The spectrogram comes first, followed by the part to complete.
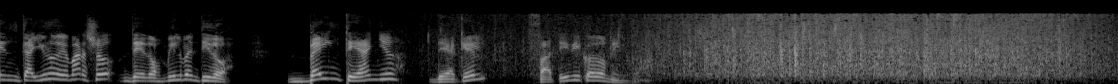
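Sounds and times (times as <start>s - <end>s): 
speech: 0.0s - 6.6s
rain falling: 3.5s - 11.1s.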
